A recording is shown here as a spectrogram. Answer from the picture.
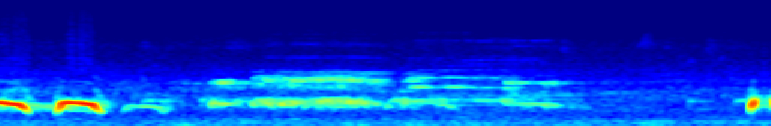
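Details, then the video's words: Spotted dove used as a lure bird, giving the 'gáy thúc' and 'gáy gọi' coo styles meant to stir up wild doves: two loud, low hooting coos open, followed by softer, drawn-out cooing and one short final coo. "Tiếng Chim Cu Gáy Thúc + Gáy Gọi Dùng Kích Bổi Mỗi Ngày"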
